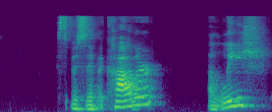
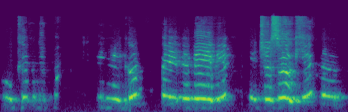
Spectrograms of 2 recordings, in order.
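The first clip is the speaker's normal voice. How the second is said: much higher, cooing dog-owner voice; high girly baby talk; 5 dB louder than usual. Retold or imitated. Trainer mocking owners who baby-talk their dogs, high girly coo. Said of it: "in a high girly voice".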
